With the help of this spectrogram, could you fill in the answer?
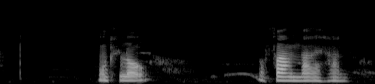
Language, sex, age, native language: Icelandic, female, 7, Icelandic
